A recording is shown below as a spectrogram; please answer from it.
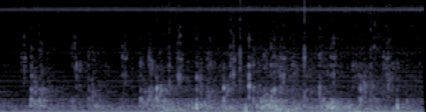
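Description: Faint, scattered clapping from a small audience, over a steady electrical hum from the sound system.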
